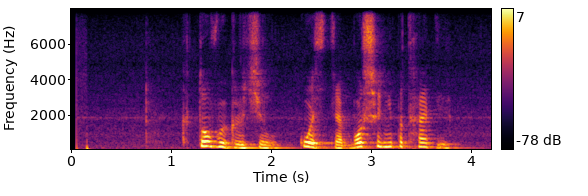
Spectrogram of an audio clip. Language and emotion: Russian, angry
